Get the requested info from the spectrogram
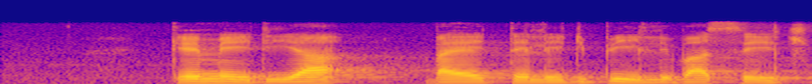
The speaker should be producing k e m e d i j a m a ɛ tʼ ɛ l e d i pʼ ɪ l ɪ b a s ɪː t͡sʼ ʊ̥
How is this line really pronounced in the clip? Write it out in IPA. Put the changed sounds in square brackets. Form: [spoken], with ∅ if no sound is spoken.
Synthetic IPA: [kʼ] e m e d i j a [b] a ɛ tʼ ɛ l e d i pʼ ɪ l ɪ b a s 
